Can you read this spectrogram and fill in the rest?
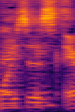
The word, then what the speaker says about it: Moises: Moises Arias.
